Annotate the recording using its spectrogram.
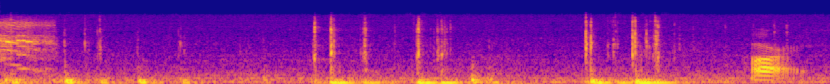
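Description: Keys tapped on a computer keyboard in a few short groups of clicks as a number is typed into a field.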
